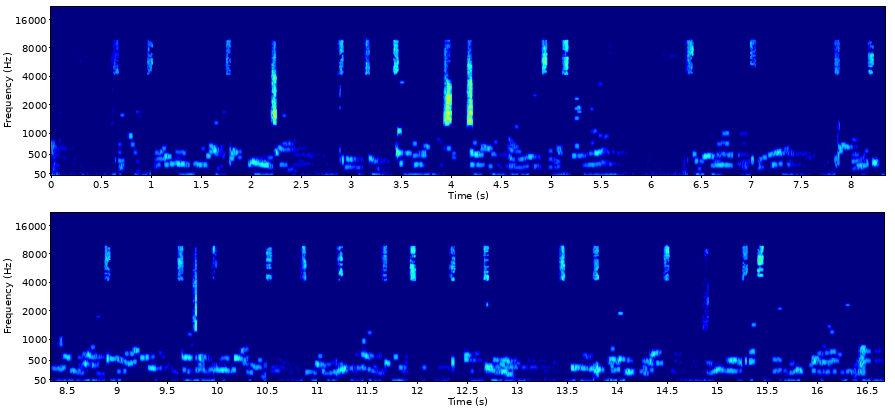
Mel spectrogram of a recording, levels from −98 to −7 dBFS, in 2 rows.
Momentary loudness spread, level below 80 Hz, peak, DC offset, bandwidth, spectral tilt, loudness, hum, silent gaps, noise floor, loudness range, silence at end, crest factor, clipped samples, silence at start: 17 LU; under -90 dBFS; -24 dBFS; under 0.1%; 11 kHz; 1 dB/octave; -54 LUFS; none; 1.90-1.96 s, 4.04-4.15 s, 6.81-6.85 s, 11.98-12.16 s, 12.37-12.46 s, 15.85-15.91 s; -87 dBFS; 14 LU; 0.15 s; 34 dB; under 0.1%; 0 s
